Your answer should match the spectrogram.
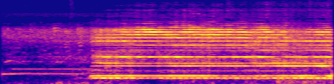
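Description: Diesel locomotive air horn sounding as the train approaches: a fainter steady tone at first, then about a second in a loud, long chord of several notes held steadily.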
